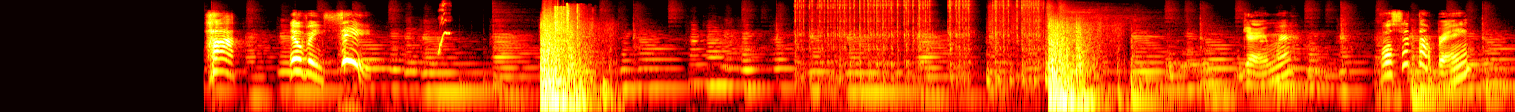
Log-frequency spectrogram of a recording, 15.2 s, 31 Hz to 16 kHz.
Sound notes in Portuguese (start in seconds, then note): 5.4 Crash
